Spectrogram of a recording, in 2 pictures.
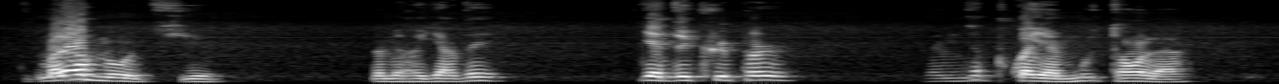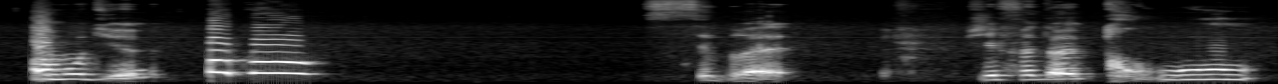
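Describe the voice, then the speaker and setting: A man's voice: a little high, huge pitch swings, normal speed, pauses often, rough recording. A man reacting frantically while playing a game, yelping and pleading. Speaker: gamer. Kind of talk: live panicked gameplay reactions.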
